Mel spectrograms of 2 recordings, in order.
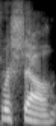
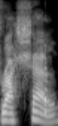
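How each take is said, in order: First: Said in the usual way. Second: Rochelle said with an accent, stressed on the second syllable; accented name. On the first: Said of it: "it's Rochelle in English". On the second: Shown as a demonstration. Giving the name as mother insists, "Rochelle" with an accent. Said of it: "refuses for me to say my names without an accent".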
